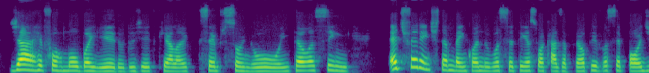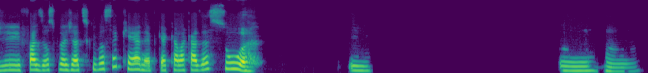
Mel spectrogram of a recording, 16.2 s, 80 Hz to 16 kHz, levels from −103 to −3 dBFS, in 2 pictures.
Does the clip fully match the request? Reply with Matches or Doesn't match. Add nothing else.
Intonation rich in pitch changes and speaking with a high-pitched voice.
Doesn't match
